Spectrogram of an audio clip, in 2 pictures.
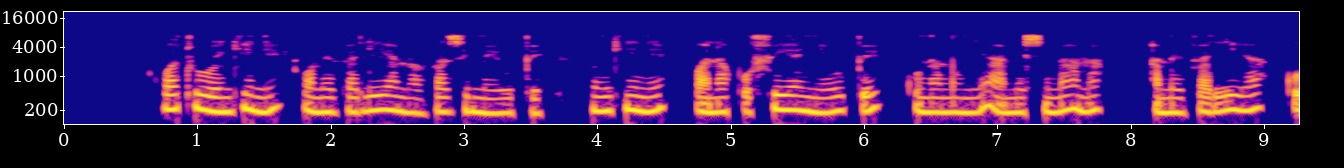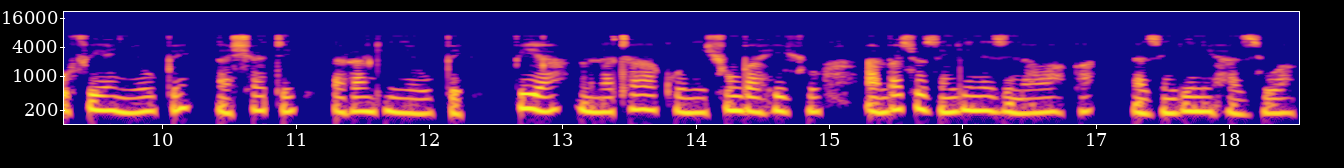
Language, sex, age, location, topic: Swahili, female, 36-49, Mombasa, government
